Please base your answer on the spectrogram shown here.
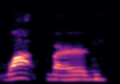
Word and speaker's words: Wartburg: Well, you got Wartburg down the street, and they call that Wattburg.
